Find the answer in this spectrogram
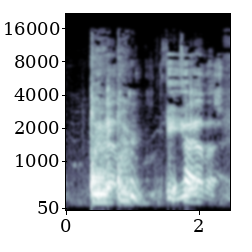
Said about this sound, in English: And you know that because the minute I say sharks, you start to cough, right? Right. I have a tickle.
